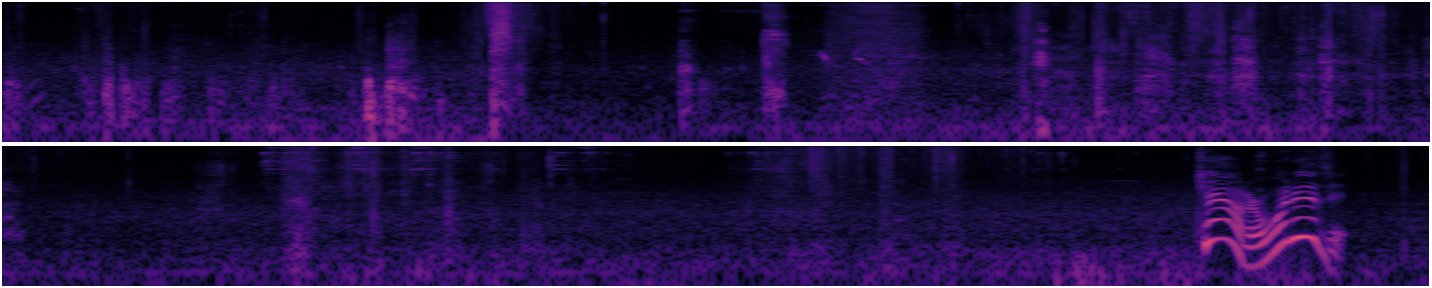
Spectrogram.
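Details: Chowder, a half Border Collie, half Labrador dog, digging after a mole: steady scratching and pawing at soil, with soft thumps, then a loud wavering whine that rises and falls twice near the end.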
